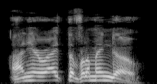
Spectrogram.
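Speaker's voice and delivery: a hint of a breezy Vegas cabbie; driver Correa. A narrator's reading. Driver Correa voiced by narrator.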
